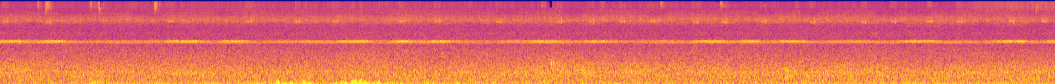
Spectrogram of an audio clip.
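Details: Crickets singing at night in the south of Crimea with a night breeze: a steady, high, continuous trill with a faint upper overtone, and a brief low rumble of breeze near the fourth second.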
